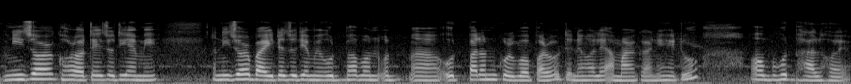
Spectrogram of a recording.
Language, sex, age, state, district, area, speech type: Assamese, female, 18-30, Assam, Jorhat, urban, spontaneous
